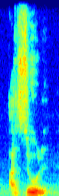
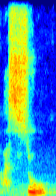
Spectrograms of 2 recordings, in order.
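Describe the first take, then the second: First: The final sound is a clear L. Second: The final sound is a W. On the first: "like Brasil in Spanish" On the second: "I had the tendency to pronounce those as W's"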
